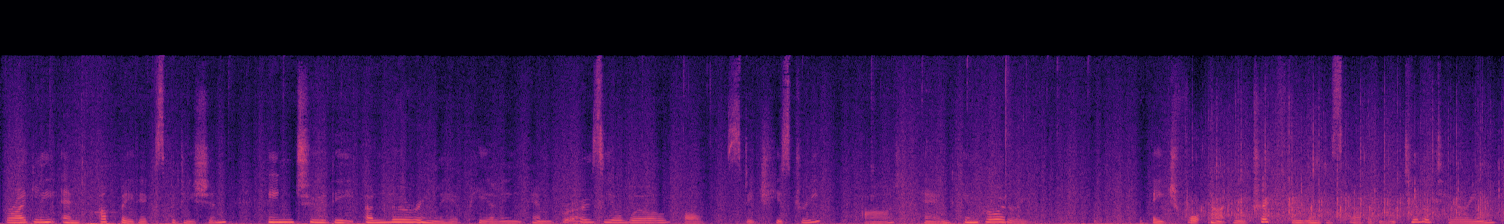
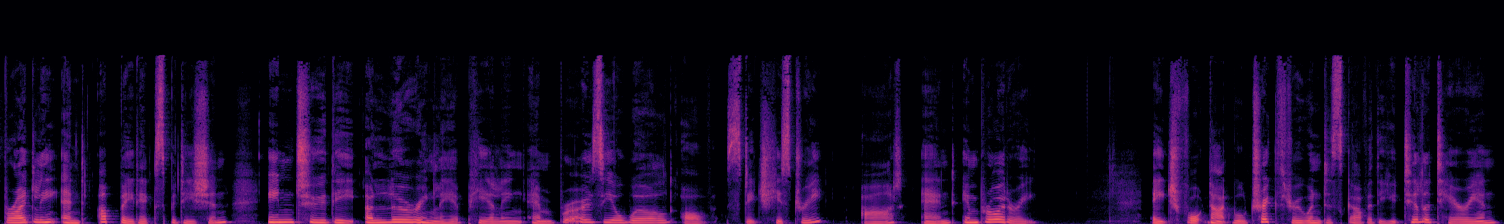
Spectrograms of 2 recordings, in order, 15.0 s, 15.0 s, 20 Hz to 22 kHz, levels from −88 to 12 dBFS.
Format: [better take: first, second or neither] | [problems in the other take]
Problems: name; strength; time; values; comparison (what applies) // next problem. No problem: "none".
second | crowd noise; loud; throughout; 5 dB below the speech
